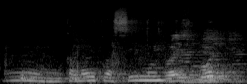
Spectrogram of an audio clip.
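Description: Speech only: a man talking, loud and emphatic, in words the recogniser did not write down.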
